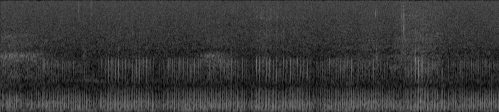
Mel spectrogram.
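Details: Deep, steady rumbling snore of a cat asleep, with brief dips in loudness between breaths and a few faint higher clicks near the end.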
